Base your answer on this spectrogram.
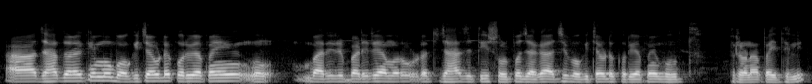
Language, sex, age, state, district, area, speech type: Odia, male, 30-45, Odisha, Jagatsinghpur, rural, spontaneous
